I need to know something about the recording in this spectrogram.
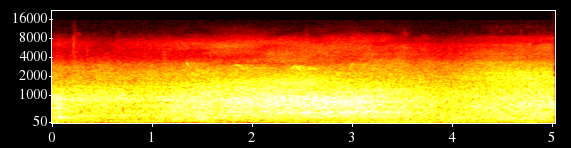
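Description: A car drives past on the road nearby.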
